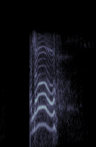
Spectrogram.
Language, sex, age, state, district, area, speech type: Santali, female, 18-30, West Bengal, Uttar Dinajpur, rural, conversation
